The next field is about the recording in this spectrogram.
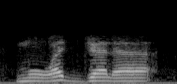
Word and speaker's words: مؤجلة: كلمة مؤجلة، مؤجلة هل اتصفت بالشروط الثلاثة أم لا؟ هل اتصفت بالشروط الثلاثة أم لا؟ نعم، فإذا تبدل فتلفظ موجلة، موجلة. أبدلنا إلى، أبدلنا هذه الهمزة إلى واو،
